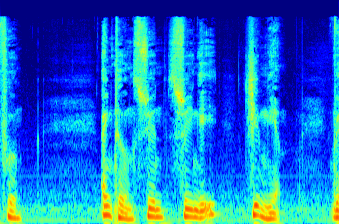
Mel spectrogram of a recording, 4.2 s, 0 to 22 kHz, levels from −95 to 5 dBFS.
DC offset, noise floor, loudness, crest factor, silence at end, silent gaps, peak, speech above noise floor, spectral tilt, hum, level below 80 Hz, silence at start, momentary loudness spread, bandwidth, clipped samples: under 0.1%; -46 dBFS; -21 LUFS; 16 dB; 0 s; none; -6 dBFS; 27 dB; -6 dB/octave; none; -46 dBFS; 0 s; 11 LU; 16.5 kHz; under 0.1%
